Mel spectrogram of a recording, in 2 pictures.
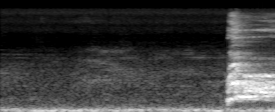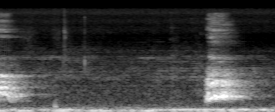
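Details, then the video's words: Adult beagle barking indoors while a beagle puppy named Tubby is frightened by it; two loud harsh barks about two and a half seconds apart, the first longer and ragged, over quiet room hum with a soft reassuring voice before. "Beagle puppy get's scared from an adult Beagle barking"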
